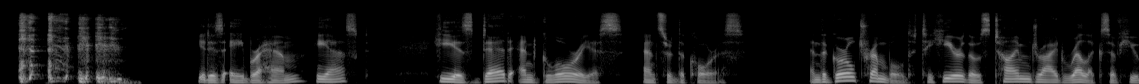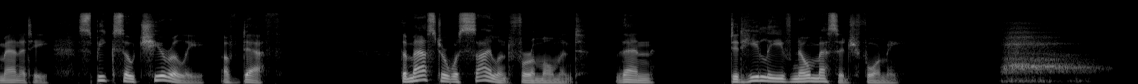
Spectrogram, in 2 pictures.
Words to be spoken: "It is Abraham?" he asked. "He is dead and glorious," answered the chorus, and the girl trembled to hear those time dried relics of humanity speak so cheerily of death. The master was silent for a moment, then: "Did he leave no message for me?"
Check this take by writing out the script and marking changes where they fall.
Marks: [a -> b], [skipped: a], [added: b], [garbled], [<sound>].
[throat clearing] "It is Abraham?" he asked. "He is dead and glorious," answered the chorus, and the girl trembled to hear those time dried relics of humanity speak so cheerily of death. The master was silent for a moment, then: "Did he leave no message for me?" [sigh]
